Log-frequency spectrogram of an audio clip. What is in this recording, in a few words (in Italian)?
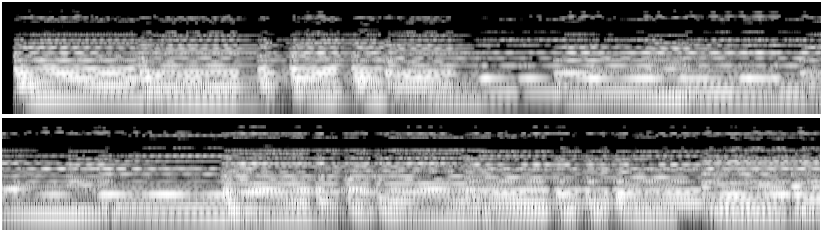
solo musica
